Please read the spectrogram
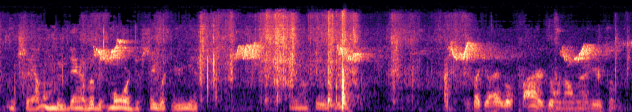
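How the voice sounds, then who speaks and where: With a North Louisiana accent, a man at medium pitch talks very fast in a monotone, flat delivery, broken by long, frequent pauses, with noticeable background noise. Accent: US Southern, North Louisiana. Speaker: preacher and fly fisherman. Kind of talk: casual chat while fishing. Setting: outdoors at a pond.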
